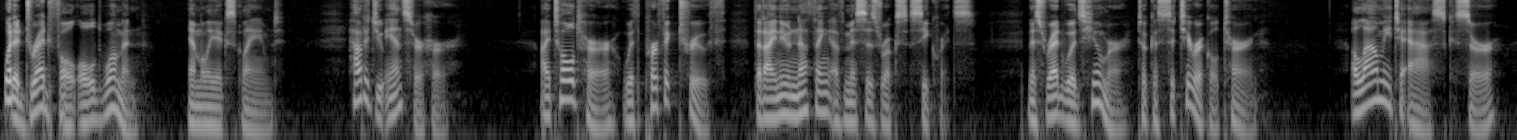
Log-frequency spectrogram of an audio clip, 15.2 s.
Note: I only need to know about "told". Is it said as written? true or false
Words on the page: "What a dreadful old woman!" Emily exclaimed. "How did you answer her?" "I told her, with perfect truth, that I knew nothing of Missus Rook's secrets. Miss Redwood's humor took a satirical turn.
true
